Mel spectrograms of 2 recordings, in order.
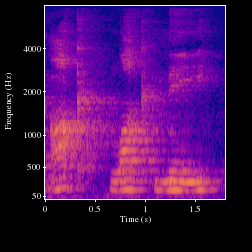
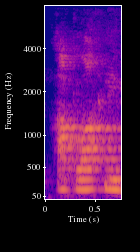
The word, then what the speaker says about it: Ochlocknee: in O lockne Georgia akne it's spelled o c h l o c k or l o c k NE e e akne Georgia it reminds me like ouch I lock my knee so it's a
